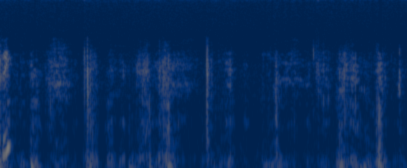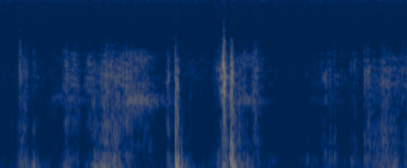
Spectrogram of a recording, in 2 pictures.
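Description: Hands handling a wooden pull-along toy and its cardboard packaging while picking packing strings off its wheel: scattered small clicks, knocks and rustling, with two sharper knocks about seven and eight seconds in.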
